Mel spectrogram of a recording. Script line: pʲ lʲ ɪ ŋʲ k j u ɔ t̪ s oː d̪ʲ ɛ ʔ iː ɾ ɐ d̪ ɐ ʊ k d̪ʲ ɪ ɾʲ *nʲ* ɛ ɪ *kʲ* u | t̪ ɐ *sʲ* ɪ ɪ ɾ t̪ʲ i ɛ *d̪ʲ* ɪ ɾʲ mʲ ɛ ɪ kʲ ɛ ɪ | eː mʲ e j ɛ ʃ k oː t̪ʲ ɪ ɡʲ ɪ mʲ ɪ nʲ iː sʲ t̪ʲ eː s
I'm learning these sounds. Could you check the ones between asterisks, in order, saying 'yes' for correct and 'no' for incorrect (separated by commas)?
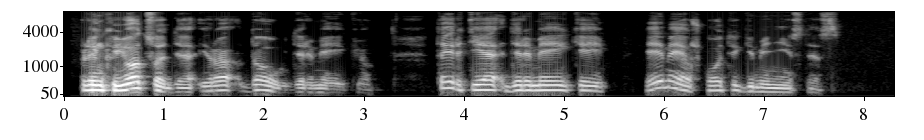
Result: no, yes, no, yes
